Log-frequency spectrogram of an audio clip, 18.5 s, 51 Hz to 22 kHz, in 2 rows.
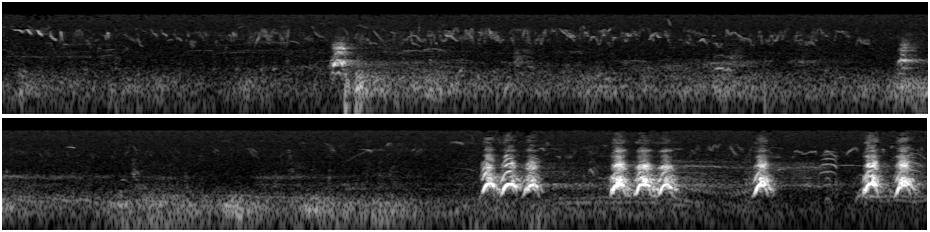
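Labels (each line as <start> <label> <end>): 0.0 Birds are chirping and several people are talking outdoors. 18.5
3.3 A dog barks loudly while birds chirp in the distance. 3.8
8.7 A dog barks and thunder rumbles. 10.0
14.1 A dog barks loudly. 14.7
15.3 A dog barks loudly with periodic gaps. 16.1
16.8 A dog is barking. 17.0
17.8 A dog barks loudly. 18.5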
